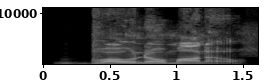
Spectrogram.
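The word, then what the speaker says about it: Buonomano: This is why you can't remember the guy's name because I don't know how to pronounce that. Dean Bonomano. Yeah, that's right. Yeah. Bionomano, something Yeah.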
